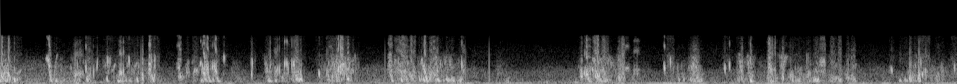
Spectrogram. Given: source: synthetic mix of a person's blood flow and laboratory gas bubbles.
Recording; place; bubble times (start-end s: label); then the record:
Doppler ultrasound of blood flow; subclavian vein
0.00-0.24 s: bubbles
0.43-1.60 s: bubbles
1.76-2.28 s: bubbles
2.50-2.56 s: bubbles
2.62-3.06 s: bubbles
3.15-3.60 s: bubbles
3.87-4.66 s: bubbles
5.77-6.42 s: bubbles
6.62-7.06 s: bubbles
7.21-7.57 s: bubbles
7.66-8.57 s: bubbles
8.89-8.96 s: bubbles
8.98-9.46 s: bubbles
9.51-9.58 s: bubbles
From the record:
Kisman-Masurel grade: 332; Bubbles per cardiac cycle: rolling drumbeat, 9 or more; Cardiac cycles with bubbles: 50 to 99%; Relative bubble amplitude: moderate (0.250 to 0.450); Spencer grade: 3 (all of the cardiac periods contain showers or single bubble signals, but not dominating or overriding the cardiac motion signals); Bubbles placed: anywhere in the cardiac cycle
